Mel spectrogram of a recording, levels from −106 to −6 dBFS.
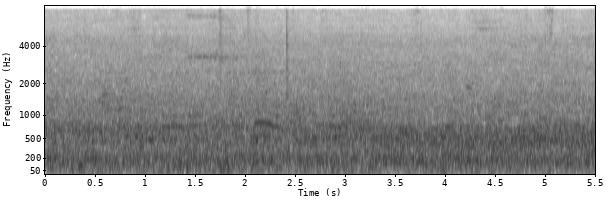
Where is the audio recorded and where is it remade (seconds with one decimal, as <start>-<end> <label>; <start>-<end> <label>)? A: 0.0-2.7 remade; 2.7-3.4 recorded; 3.4-5.5 remade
